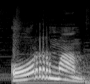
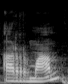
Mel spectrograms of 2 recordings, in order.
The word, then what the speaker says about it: орман: вторая особенность казахского языка букву о в казахском языке нужно произносить как букву о например олжа Сулейменов русская язычные говорят алди е говорить на русский лад Атан получится верблюд орман лес если мы будем читать как русско говорящие Арман - это слово совсем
